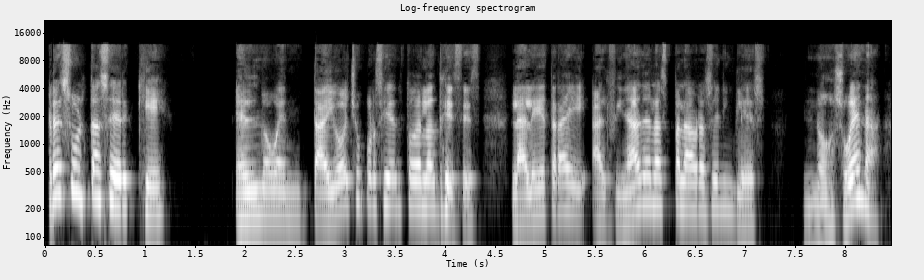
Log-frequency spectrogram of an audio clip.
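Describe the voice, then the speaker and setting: An English teacher explains pronunciation to her class, speaking patiently and unhurriedly in a fairly low, slightly mellow voice. She's animated, repeats her points, and checks that students understand. The recording is dry and close, with no room sound.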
